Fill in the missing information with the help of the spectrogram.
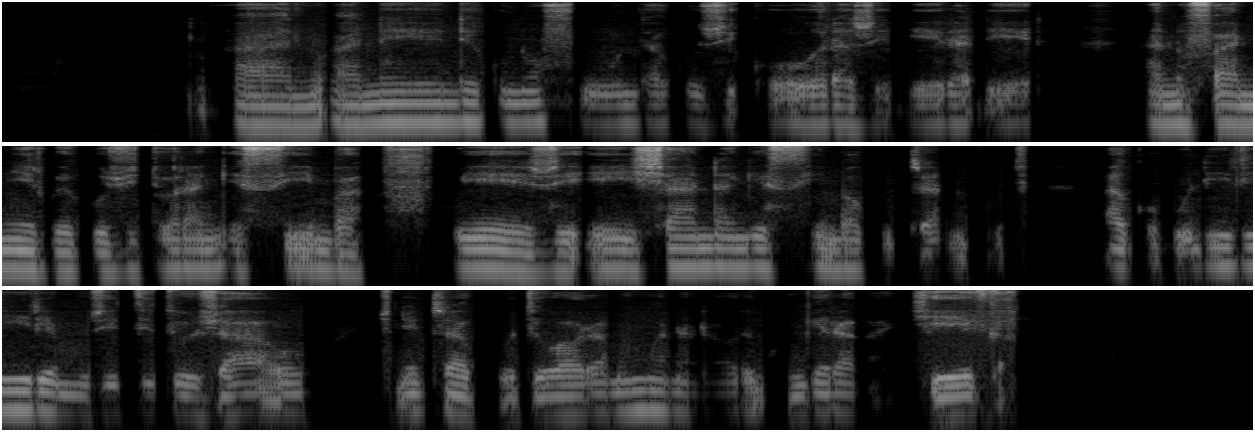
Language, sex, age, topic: Ndau, male, 18-24, education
